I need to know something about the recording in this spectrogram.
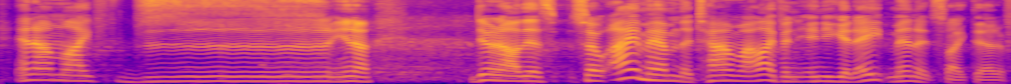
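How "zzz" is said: playful zzz buzzing sound like gliding through air; buzzing flying noise. Retold or imitated. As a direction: hum the rush of flying. Imitating the feel of flying.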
